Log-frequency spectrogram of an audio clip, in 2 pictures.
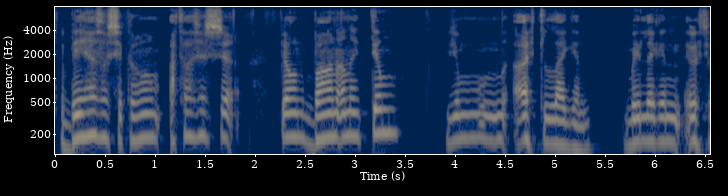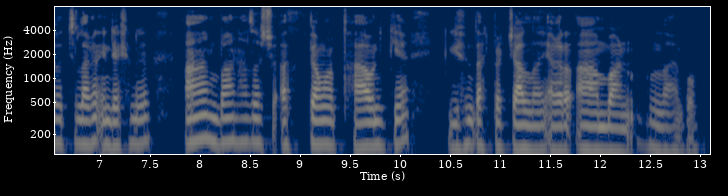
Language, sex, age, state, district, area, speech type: Kashmiri, male, 18-30, Jammu and Kashmir, Kulgam, rural, spontaneous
